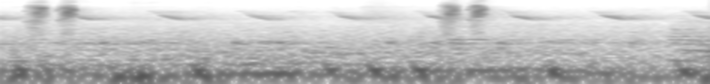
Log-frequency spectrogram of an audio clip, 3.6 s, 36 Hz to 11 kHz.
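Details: Nestling Streak-eared Bulbul, 13 days old, Ubon Ratchathani, Thailand, 15 April 2023, repeating short downslurred peeps about three per second, with a couple of sharp clicks and a low hum.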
